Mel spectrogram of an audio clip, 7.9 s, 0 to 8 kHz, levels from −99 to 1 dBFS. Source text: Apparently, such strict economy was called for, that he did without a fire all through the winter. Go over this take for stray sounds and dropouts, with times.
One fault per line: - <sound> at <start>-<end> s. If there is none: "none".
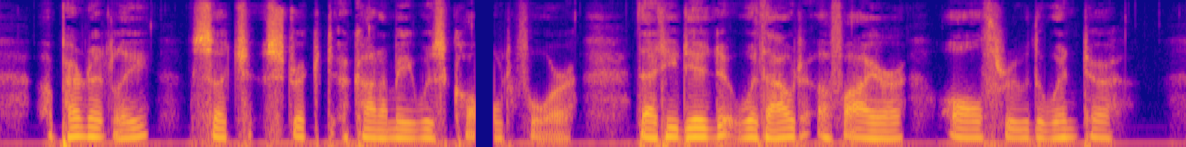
- dropout at 3.2-3.3 s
